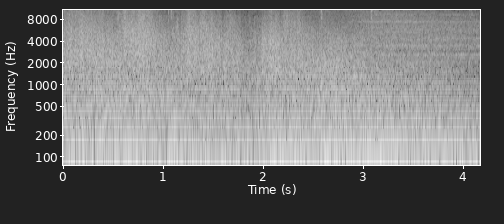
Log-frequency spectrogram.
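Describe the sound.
A cosmic explosion effect depicting an exploding star: a loud, dense roaring rumble with a heavy low end that rolls on without a break for about four seconds.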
